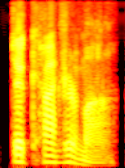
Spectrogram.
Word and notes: docudrama: American English

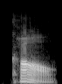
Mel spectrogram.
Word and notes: col: American English

